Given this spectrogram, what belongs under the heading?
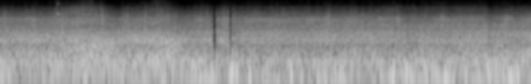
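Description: A car passes close to riders on electric scooters, one of them a Dualtron Victor, on an open road. The engine whooshes by amid steady, loud wind rush buffeting the microphone.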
